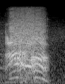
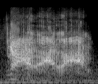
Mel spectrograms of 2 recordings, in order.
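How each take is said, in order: First: High, loud hammed-up dying scream; high death scream. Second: Low, loud hammed-up dying grunt; low mock death cry. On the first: Shown as a demonstration. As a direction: shriek like a soldier going down. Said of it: "Like that". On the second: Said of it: "they make, like, stupid noises".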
